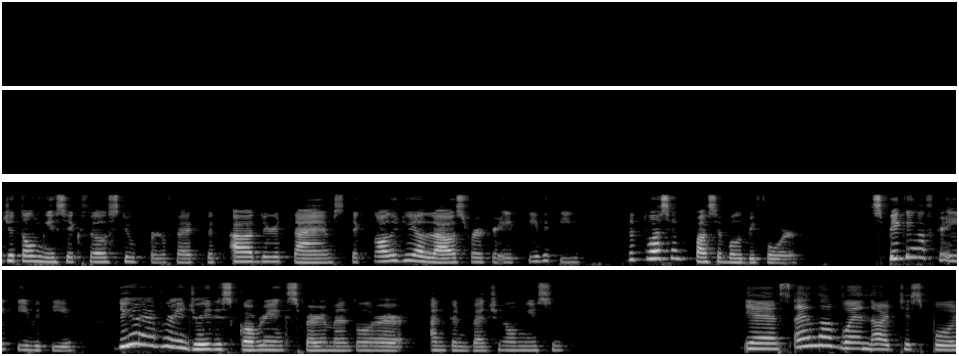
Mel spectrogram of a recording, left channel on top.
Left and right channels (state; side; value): silent; left; digital silence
